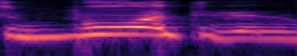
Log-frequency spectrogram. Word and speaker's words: Ботвин: И Макс Ботвин, вот, говорит, ударение на первый слог.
